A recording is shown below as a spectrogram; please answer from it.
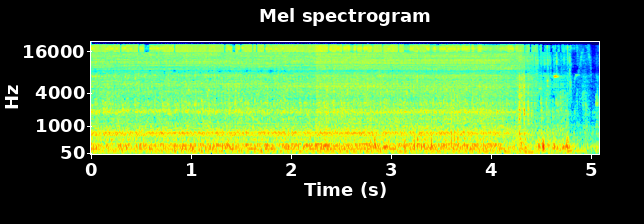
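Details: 2013 Chevy Silverado 4.3 with suspected throttle body codes, freshly started: steady, smooth idle with no shaking or misfire before the engine cuts out; idle sounds normal at this point.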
